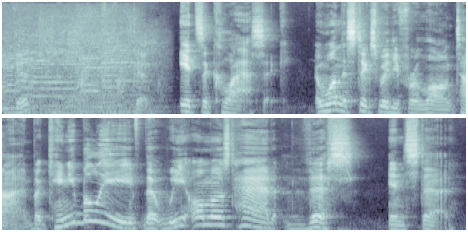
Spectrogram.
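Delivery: upbeat host read; video narration. Acted. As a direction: read it like a show intro. Scripted video intro read.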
